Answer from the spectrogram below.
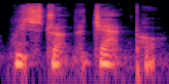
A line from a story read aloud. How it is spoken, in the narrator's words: Deke whispered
